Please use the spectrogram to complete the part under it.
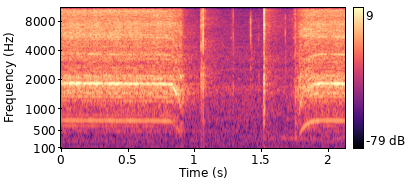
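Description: A weak hand drill runs steadily while reaming a bearing for mold making, stops briefly with a few clicks and knocks, then spins up again, close and fairly loud with no talking.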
